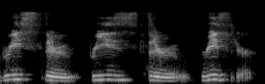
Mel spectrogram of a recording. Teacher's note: The z and the th almost become one.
